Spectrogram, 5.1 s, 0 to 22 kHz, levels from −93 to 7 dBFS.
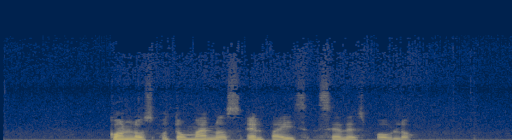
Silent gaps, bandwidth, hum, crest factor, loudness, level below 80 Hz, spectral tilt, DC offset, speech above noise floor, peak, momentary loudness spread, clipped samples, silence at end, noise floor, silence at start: none; 12 kHz; none; 22 dB; -25 LUFS; -54 dBFS; -7.5 dB/octave; under 0.1%; 33 dB; -4 dBFS; 9 LU; under 0.1%; 1 s; -57 dBFS; 1.1 s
